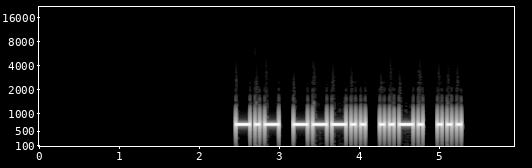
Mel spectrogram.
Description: Morse code, heard as a keyed tone, about 20 wpm, 700 Hz. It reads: K8FS
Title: USA Call Signs - 4 Characters - Repeated 3x - 20wpm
